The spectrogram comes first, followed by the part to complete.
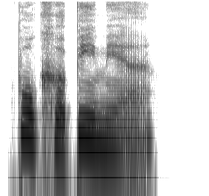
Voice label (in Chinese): "不可避免", Chinese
